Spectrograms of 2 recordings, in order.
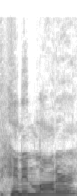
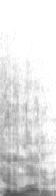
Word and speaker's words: Henenlotter: Anywho, so you worked with Henenlotter. Is that how you say Yeah, it? this is a crazy podcast. I said it right? Yeah, Okay, yeah, cool. Henenlotter.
